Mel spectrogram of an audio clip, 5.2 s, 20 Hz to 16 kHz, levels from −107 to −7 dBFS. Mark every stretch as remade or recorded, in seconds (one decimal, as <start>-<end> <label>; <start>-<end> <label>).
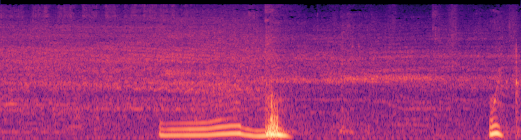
0.0-5.2 recorded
